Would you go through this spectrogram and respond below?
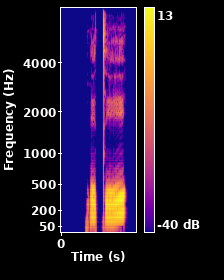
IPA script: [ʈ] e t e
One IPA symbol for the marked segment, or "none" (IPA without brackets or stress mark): ɾ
